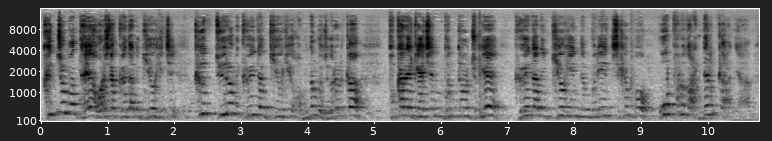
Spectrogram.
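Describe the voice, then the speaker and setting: A middle-aged pastor gives a conversational, sermon-like lecture in a church hall, often breaking off with short questions to check in with listeners. His voice is extremely high-pitched and brisk, with hardly any pauses. The distant mic picks up room echo, crowd noise, and general background noise.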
